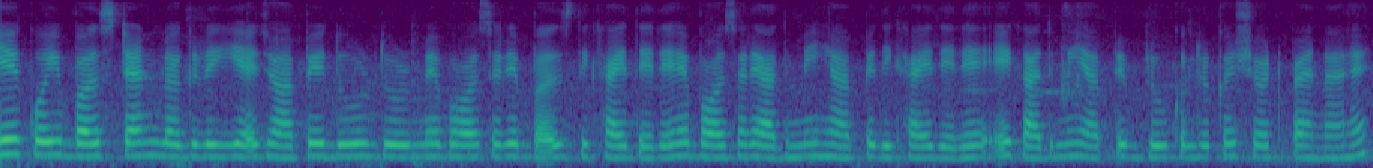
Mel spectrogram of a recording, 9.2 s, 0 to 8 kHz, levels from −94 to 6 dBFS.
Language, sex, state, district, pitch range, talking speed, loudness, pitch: Hindi, female, West Bengal, Kolkata, 205-225 Hz, 250 wpm, -35 LUFS, 215 Hz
